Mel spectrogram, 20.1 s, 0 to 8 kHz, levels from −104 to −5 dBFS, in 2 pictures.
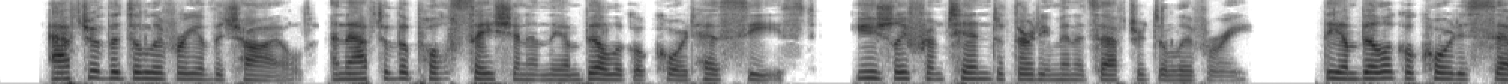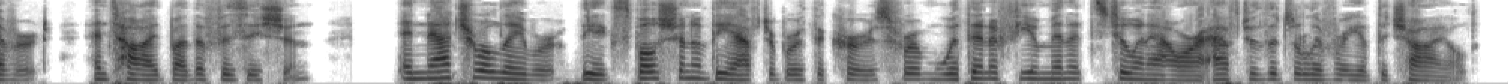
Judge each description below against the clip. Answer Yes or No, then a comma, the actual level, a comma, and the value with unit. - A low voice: No, high, 190 Hz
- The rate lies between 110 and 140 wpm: No, average, 170 wpm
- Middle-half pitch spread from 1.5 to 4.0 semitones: Yes, average, 3.1 semitones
